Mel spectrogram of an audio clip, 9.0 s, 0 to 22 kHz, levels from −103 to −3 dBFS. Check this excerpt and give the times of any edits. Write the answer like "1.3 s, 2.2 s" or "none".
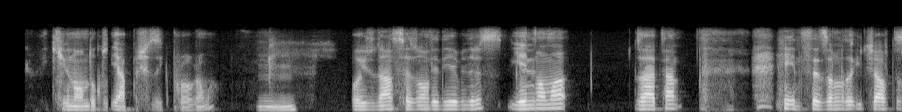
1.1 s, 4.3 s, 5.3 s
